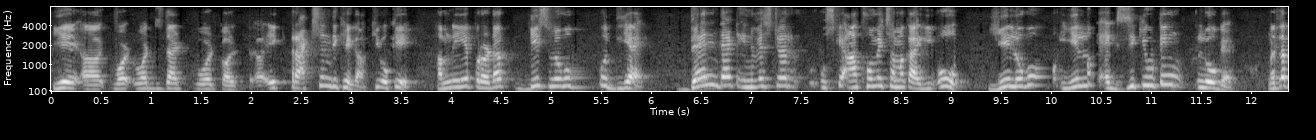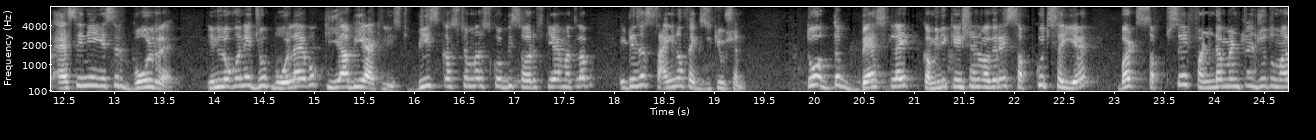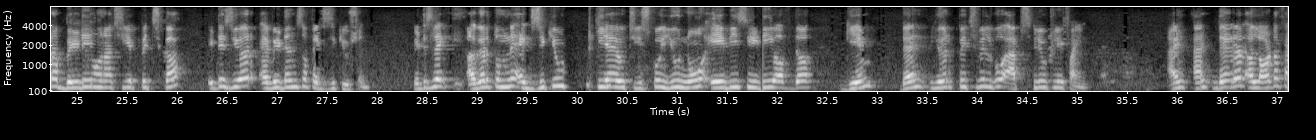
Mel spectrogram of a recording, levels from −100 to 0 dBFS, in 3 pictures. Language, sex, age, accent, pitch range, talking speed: English, male, 20-39, Indian, 200-250 Hz, 180 wpm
